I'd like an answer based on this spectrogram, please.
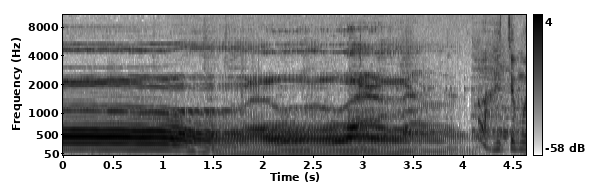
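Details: Alaskan Malamute dog howling along to a familiar melody: long, smooth, hoarse tones that waver and slide in pitch for about four seconds, then break into short, rougher yelps at the end.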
